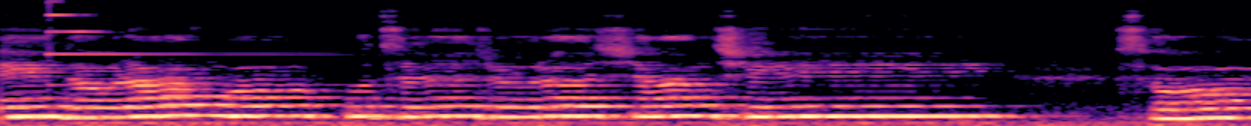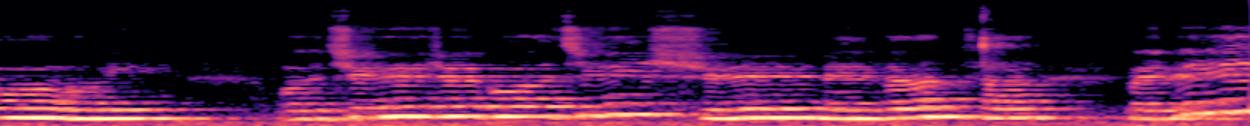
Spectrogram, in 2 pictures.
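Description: A man singing a Mandarin pop song into a handheld microphone, in long held phrases with short breaks for breath about five seconds in, near the middle and near the end.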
